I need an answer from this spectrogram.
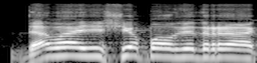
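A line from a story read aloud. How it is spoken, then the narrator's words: Shouting. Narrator (Russian): крикнул Лукашка матери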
